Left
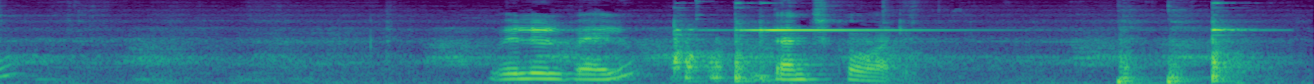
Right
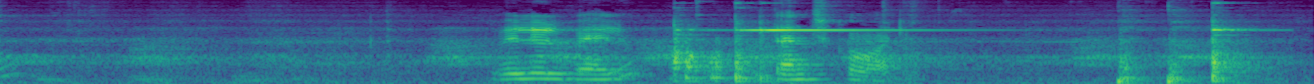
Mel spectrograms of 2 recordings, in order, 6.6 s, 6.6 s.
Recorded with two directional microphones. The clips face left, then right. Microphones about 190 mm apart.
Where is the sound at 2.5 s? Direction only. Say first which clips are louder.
Left 6 dB; 45° left (ahead or behind).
